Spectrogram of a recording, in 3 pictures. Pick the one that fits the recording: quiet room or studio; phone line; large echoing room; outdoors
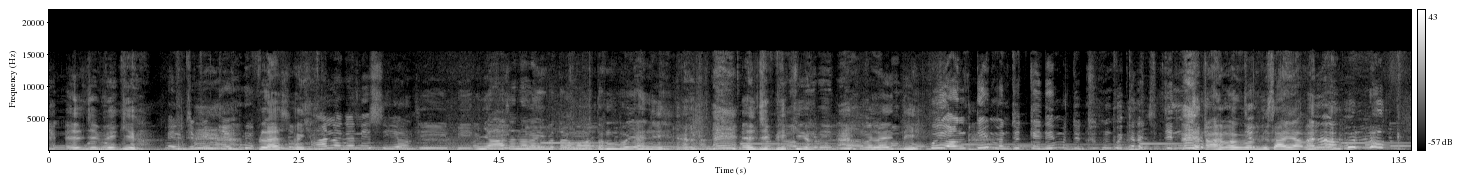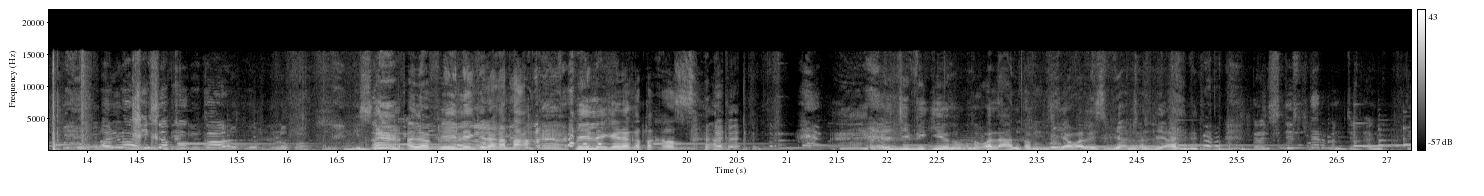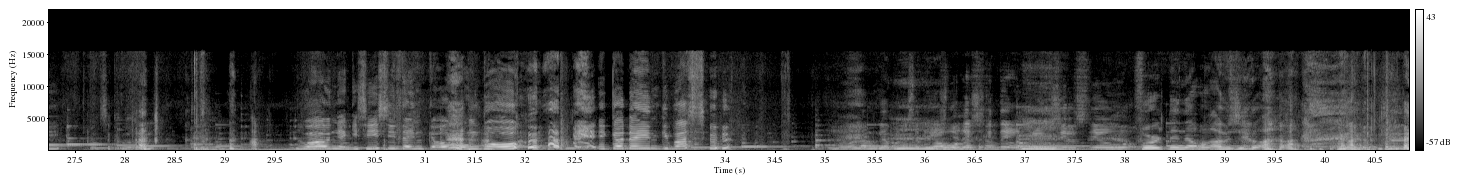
outdoors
